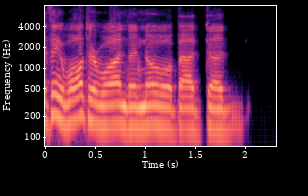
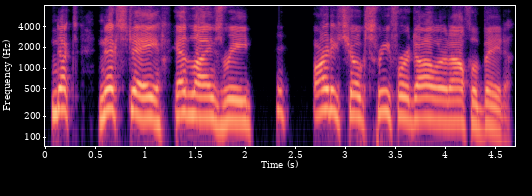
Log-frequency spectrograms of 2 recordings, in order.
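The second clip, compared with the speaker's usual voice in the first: punchline delivery; 6 semitones higher, 3 dB louder than usual. Acted. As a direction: land the punchline big. Punchline restarted bigger.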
